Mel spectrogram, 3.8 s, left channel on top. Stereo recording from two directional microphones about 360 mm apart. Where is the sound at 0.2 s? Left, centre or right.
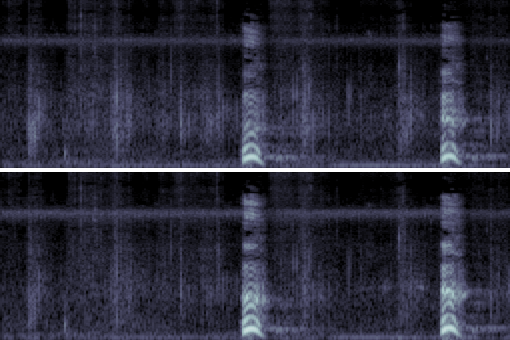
Centre.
